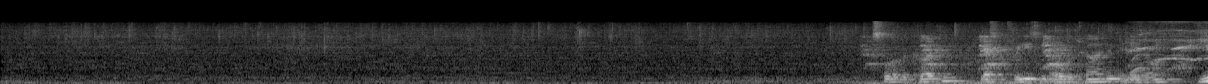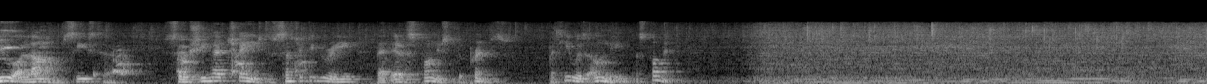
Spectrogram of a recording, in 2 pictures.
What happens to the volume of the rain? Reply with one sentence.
The volume of the rain goes up.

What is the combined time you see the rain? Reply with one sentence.
You can hear the rain for 24 seconds altogether.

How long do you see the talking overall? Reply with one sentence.
You can hear the talking for 10 seconds altogether.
